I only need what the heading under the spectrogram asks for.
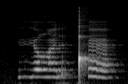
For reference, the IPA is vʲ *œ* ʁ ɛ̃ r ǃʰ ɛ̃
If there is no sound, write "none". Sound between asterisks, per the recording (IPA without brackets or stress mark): œ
